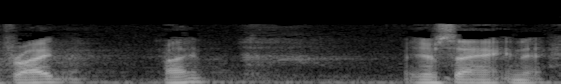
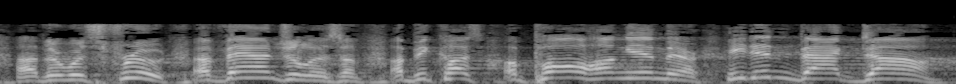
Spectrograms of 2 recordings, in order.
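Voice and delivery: raised, higher preaching voice; emphatic preaching; 8 semitones higher, 4 dB louder than usual. Real, not acted. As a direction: drive the point home from the pulpit. Preacher builds to emphatic point.

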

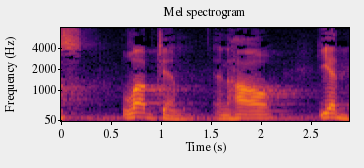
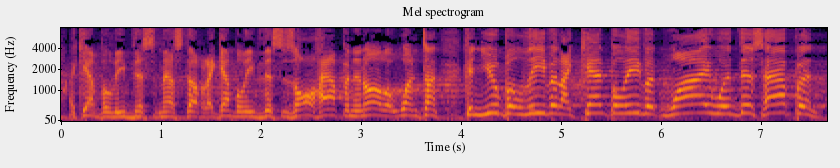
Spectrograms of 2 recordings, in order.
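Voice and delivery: higher and louder, rising into a panicked rant; frantic disbelief; 9 semitones higher, 6 dB louder than usual. Retold or imitated. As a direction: relive the panic of being attacked, faster and faster. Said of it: "I remember as a young believer".

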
